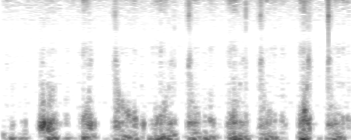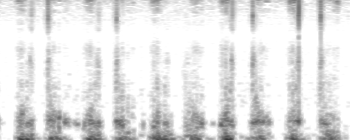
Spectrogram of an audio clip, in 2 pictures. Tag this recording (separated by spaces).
scissors cutting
